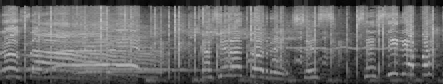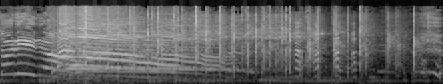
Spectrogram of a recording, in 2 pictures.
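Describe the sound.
An audience claps and cheers steadily throughout, with loud whoops and shouting voices rising over the dense applause while a voice announces names over the din.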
